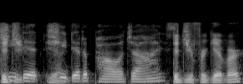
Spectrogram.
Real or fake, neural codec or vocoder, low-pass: real; none; 7.2 kHz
